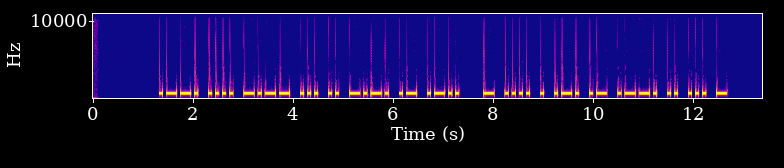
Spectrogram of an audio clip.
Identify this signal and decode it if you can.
Morse code, heard as a keyed tone, about 17 wpm, 700 Hz. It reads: PHYSICAL THERAPIST
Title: Practice QSO - Exchange 3 - More Info - 17wpm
